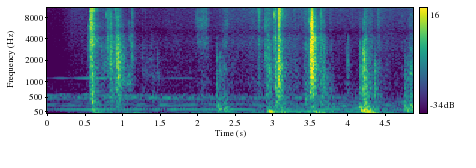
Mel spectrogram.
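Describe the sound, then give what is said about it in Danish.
The front door of a house on a residential street in a small town being opened by the occupants: a series of sharp latch clicks and wooden thumps spread over a few seconds, with a steady low hum in the background and no voices. “Det ser afpresserens forældre, der åbner døren.”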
